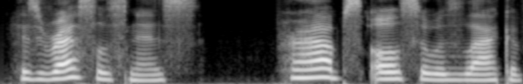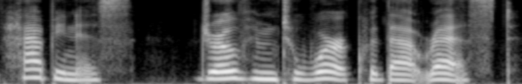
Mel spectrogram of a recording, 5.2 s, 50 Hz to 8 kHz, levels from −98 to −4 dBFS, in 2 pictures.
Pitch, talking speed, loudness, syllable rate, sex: 230 Hz, 160 wpm, -18 LUFS, 5.0 syllables/s, female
